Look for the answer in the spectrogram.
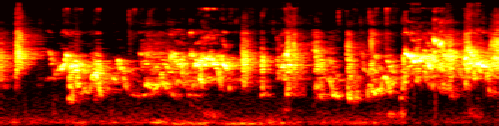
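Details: Parakeets warbling in a busy, chattering chorus, short chirps piled on top of each other and swelling in bursts.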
